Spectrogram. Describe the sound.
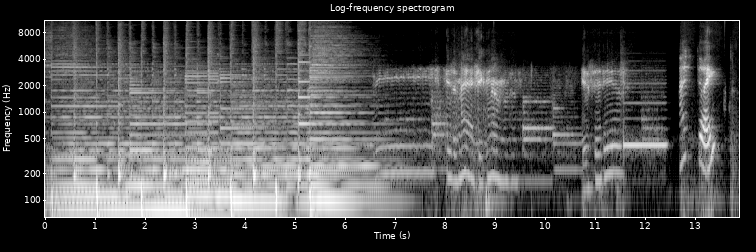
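A phone call is placed over a loud stretch of music, then a thin, tinny phone-line sound takes over with brief voice-like bursts, as if heard through a handset.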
